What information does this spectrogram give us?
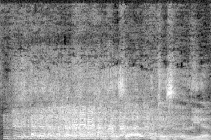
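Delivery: high laugh breaking into the words. Real, not acted. Coach laughing while recalling Liliana's odd question, laughing. Laughing about the funny story.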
